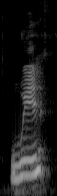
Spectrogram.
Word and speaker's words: with: With, mais um som do TH, esse aqui também é sem voz.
